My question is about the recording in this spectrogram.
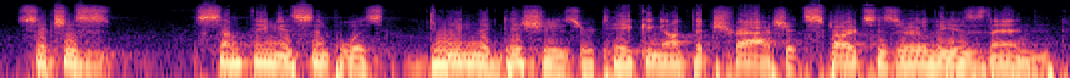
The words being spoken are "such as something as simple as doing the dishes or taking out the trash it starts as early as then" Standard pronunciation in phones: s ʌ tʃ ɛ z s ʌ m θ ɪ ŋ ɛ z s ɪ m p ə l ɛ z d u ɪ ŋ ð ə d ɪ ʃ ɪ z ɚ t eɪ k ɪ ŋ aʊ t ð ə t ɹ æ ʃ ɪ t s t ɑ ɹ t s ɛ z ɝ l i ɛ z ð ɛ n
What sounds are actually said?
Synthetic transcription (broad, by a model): s ʌ tʃ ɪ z s ʌ m θ ɪ ŋ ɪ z s ɪ m p l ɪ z d u ɪ ŋ ð ə d ɪ ʃ ɪ z ɚ t eɪ k ɪ ŋ aʊ t ð ə t ɹ æ ʃ ɪ t s t ɑ ɹ t s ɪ z ɝ l i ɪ z ð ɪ n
